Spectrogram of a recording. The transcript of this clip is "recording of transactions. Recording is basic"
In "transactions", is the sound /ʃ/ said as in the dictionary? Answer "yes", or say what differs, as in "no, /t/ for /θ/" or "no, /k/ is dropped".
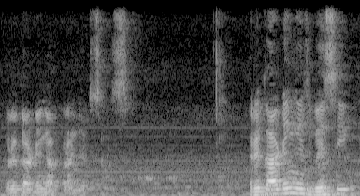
no, /s/ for /ʃ/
